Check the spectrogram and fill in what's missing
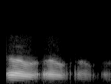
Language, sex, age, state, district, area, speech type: Bodo, male, 60+, Assam, Chirang, rural, conversation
